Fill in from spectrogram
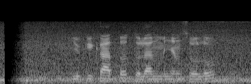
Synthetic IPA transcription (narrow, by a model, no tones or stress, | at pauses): jukikat̪od̪̥o̤lanməɲaŋsolo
